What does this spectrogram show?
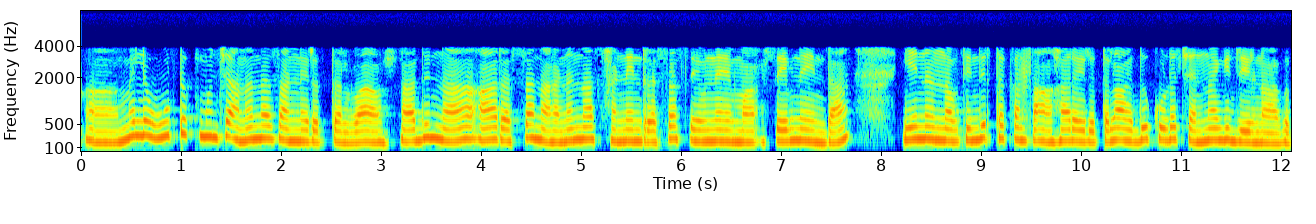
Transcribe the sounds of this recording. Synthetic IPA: aːmeːleuːʈukːmuɲt͡ʃeɐnɐnːaːsɦɐɳːɐiɾut̪ːɐlʋaːɐd̪ɐnːɐaːɾɐsɐnaɦɐɳɐnːaːshɐɳːinɾɐsɐseːʋɐnemaːseːʋɐnejind̪ɐeːnɐnaːʋt̪ind̪iɾt̪ɐkːɐnt̪ʰɐaːɦaːɾɐiɾut̪ːɐlːɐːd̪ukuːɽɐt͡ʃɛnːaːɡid͡ʒiːɾɐɳɐaːɡut̪ːe̥

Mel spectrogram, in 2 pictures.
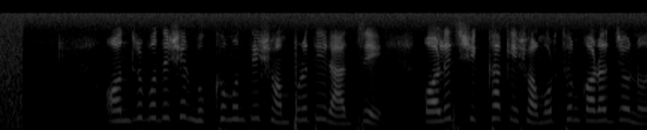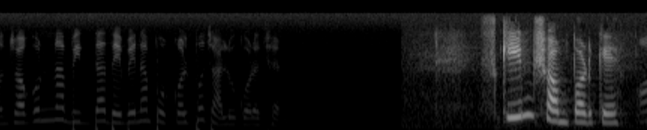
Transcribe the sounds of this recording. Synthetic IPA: ɔnt̪ɾopod̪eʃeɾmukʰːomont̪ɾiʃɔmpɾot̪iɾadːʑe | kɔled͡ʑʃikʰːakeʃɔmoɾt̪ʰonkɔɾaɾd͡ʑonːod͡ʑɔɡonːabid̪ːad̪ebenapɾokolpot͡ɕalukoɾet͡ɕʰen | skimʃɔmpoɾke

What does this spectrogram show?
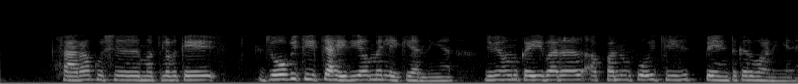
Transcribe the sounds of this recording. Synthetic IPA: saːɾãːkʊʃʰmət̪ləbke | d͡ʒoːbiːt͡ʃiːd͡ʒt͡ʃaːɦiːd̪iːɛːoːmɛ̃ːleːkeːaːniːãː | d͡ʒɪʋẽːɦʊɽ̃kəiːbaːɾaːpãːnũːkoːiːt͡ʃiːz | pẽːɳʈkəɾʋaːɽ̃iːɛː

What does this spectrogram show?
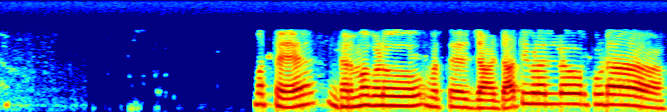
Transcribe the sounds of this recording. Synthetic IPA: mɐt̪ːed̪ʱɐɾmɐɡɐɭumɐt̪ːed͡ʒad͡ʒaːt̪iɡɐɭɐlːukuːɽɐ

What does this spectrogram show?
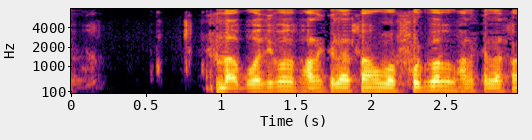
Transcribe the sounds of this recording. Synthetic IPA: babolikɔlbʱalkʰɛlasɔbapʰuʈ̚bɔlbʱalkʰɛlasɔ

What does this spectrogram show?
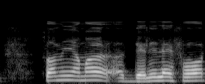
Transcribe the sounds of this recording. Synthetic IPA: soamiamaɹdelilajfʰɔ

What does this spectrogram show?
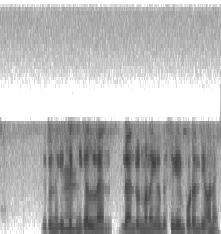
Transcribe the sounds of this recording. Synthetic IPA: zitunekitɛknikaln | lɛndɔnmanɛkɛhɛbesikɔjimpɔɹʈɛntdijaɦɔjnɛ

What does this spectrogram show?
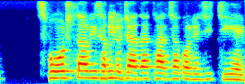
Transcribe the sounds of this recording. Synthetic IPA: spoːɾʈst̪abʱisəbʱilod͡ʒaːd̪akʰaːlt͡ʃakɔːleːd͡ʒit͡ʃiːɦɛː

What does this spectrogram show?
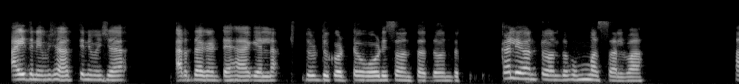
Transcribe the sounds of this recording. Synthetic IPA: ɐjd̪unimʂɐɦɐt̪ːinimʂ̬ɐː | ɾd̪ɐɡɐɳʈeɦaːɡɛlːɐ | d̪uɖːukoʈːuoːɽisoːɐnt̪ɐd̪ːuond̪u | kɐliʋɐnt̪uond̪uɦumːɐsːɐlʋaː

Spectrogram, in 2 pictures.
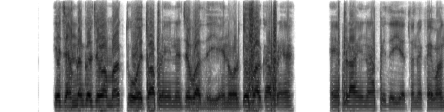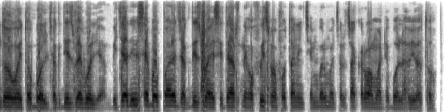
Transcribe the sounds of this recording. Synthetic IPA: ed͡ʒamnəɡəɾd͡ʒəʋamãɡt̪oɦojt̪oapəɳ̃eːned͡ʒəʋad̪əjeːnoəɽd̪ʱobʱaɡapəɳ̃e | pɽaeneapid̪əjet̪ənekajʋãnd̪ʱoɦojt̪obold͡ʒəɡd̪isbʱajbolja̰bid͡ʒad̪iʋsebəpaɾed͡ʒəɡ̚d̪isbʱajsɪd̪ʱaɾt̪ʰneɔfismãpot̪anit͡ʃembəɾmãt͡ʃəɾt͡ʃakəɾʋamaʈebola̰ʋjoɦət̪o

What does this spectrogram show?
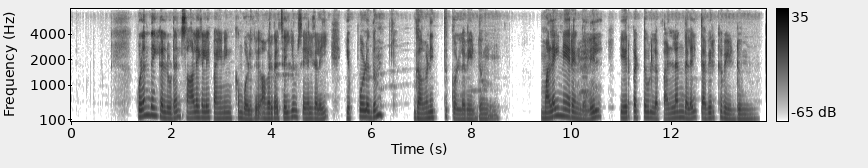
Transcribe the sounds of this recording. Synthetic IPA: kʊɻɐnd̪ɐɪɣɐɭɯɽɐnsaːlɐɪɣɐɭɐɪpːɐjɐnɪkːɯmpɔɻɯðɯ̰ʔɐʋɐɾɣɐɭsɛjːɯmsɛjɐlɣɐɭɐɪɛpːɔɻɯðɯm | ɡɐʋɐnɪt̪ːɯkːɔɭːɐʋeːɳɖɯm | mɐlɐɪneːɾɐŋɡɐɭɪleːrpɐʈːɯɯɭːɐpɐɭːɐŋɡɐɭɐɪt̪ːɐʋɪɾkɐʋeːɳɖɯm

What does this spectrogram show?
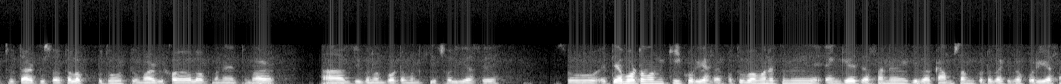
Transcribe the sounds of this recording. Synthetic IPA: tutaɹpisɔtɔlɔpxudũtʊmaɹbixɔjɔlɔbmanɛtʊmaɹ | zibɔnɔtbɔɹtɔmankisoliasɛ | soetijabɔɹtɔmankikoɹiasakotʰubamanɛtumieŋɡezasanɛk̬ibakamsamkɔtʰɔtak̬ibakoɹiasa

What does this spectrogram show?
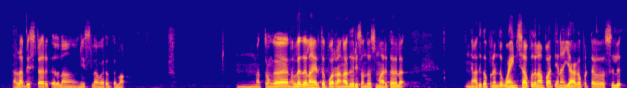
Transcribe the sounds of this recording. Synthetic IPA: nɐlːaːbɛsʈaːɪɾɯkːɐðɛlːãːniːsɛlãːʋɐɾɐðɛlːã̰ː | mɐt̪ːɐʋŋɡɐnɐlːɐðɛlːãːɛɽɯt̪ːɐpoːɾɾaːŋɡɐɐðɯʋɐɾisɐnd̪oːʂɐmaːɪɾɯkːɐðɪlːɐ | ɐðɯkːɐpːɯɾɔ̃ɪnd̪ɐʋɐɪnsaːpɯðɛlːãːpaːɾt̪ɪ̃ŋɐnːaːjaːɣɐpːɐʈːɐɐsɯlɯ

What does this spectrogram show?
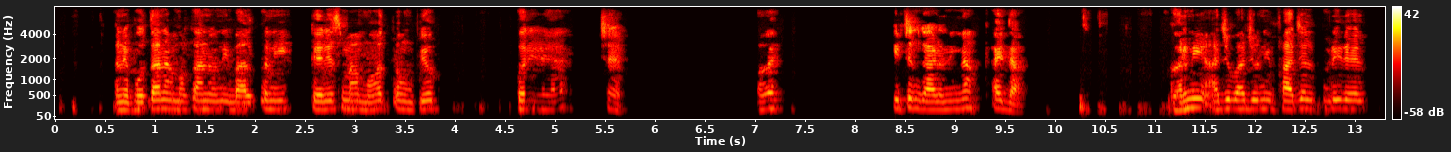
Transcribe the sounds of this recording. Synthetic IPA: ənep̬ot̪anaməkanonibalkəniʈeɾismãməɦət̪wəmupjoɡ̚ | kəɾiɾəɦja | t͡ʃʰe | ɦəʋe | kit͡ʃənɡaɾɖninakʰajd̪a | ɡʱəɾnia̰d͡ʒubad͡ʒunifʰad͡ʒəlpəɽiɾəɦel

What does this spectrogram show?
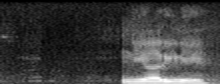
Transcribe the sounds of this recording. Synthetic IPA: nijaːɾiːneː

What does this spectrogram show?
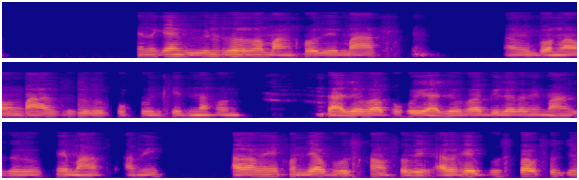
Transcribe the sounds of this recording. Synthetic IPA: ɛnɛkɛamibibʱinːɔd̪ʱɔɹɔnɔɹmaŋxɔɹimas | amibɔnaʊ̃masɡolbpokʰuɹikʰednaɦɔn | ɹazɔɦʊwapokʰuɹiɹazɔɦʊwabilɔtamimasɡɔɹuxejmasa̰mi | aɹuamixejkʰɔndijabʱuskʰaʊ̃sɔβɛʔa̰ɹuxejbʱuspapasɔtzi

